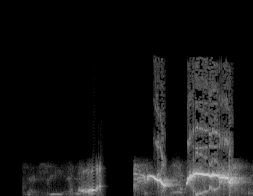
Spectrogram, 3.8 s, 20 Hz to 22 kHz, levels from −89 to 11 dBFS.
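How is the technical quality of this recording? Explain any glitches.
The recording has a cluster of transmission faults between 1.39 and 2.02 s: two brief concealed gaps and then a longer dropout.

Short concealed packet loss occurs twice, at 1.39–1.45 s and 1.47–1.50 s. Audio data arrived too late for the decoder, about 40 ms and then 20 ms of it. The receiver covered each hole by extending the preceding sound before blending back into the real signal. This is heard as a quick smear or wobble.

A long network dropout follows at 1.50–2.02 s, likely caused by roughly half a second of audio never arriving. The receiver first stretches the last sound into a fading buzz or hiss, which then gives way to about 0.37 s of near-silence. The audio resumes at 2.02 s, and the missing stretch is not recovered.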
